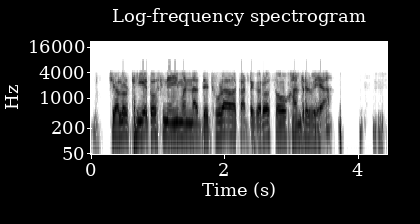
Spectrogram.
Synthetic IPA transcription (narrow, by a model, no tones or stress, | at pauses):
t͡ʃəloːʈʰiːkɛːt̪oʊsnɛ̃ːĩːmənːaːd̪eːt̪ʰoːɽaːakəʈkəɾoːsɔːkʰãːɳɖəɾəʋeːjaː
